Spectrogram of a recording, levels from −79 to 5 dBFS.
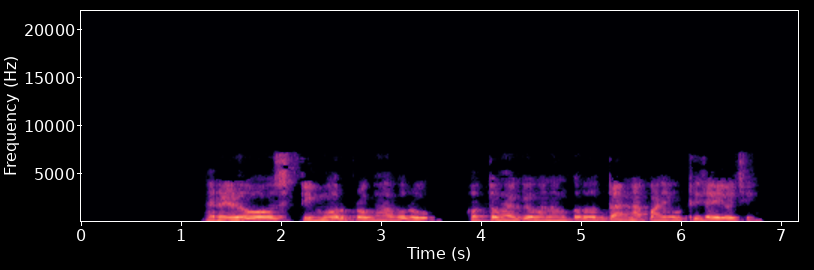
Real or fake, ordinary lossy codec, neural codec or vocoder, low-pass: fake; MP3, 32 kbps; codec, 16 kHz, 4 kbps, FreqCodec, smaller model; 7.2 kHz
